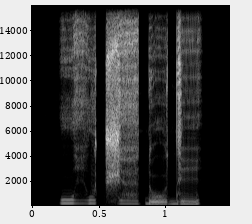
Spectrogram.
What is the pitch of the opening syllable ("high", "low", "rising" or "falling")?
high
